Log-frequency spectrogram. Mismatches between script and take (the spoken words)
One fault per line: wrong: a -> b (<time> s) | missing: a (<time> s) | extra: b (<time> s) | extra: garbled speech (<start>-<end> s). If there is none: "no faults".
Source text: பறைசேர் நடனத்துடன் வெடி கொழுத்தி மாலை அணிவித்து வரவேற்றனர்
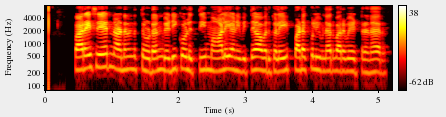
extra: அவர்களை படக்குழுவினர் (3.2 s)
